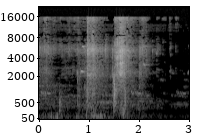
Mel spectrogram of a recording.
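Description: A long pole rustles and knocks through tree branches.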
